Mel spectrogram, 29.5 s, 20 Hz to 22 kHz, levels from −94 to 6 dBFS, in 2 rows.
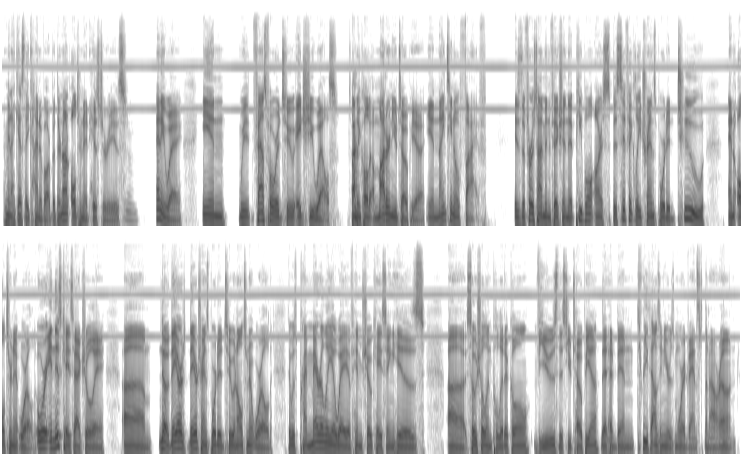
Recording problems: high-pitched whine; faint; throughout; 3 kHz, 25 dB below the speech

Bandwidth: 16.5 kHz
